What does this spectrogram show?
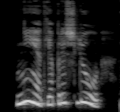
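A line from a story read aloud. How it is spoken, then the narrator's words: Happy laughing promise. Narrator (Russian): рассмеявшись счастливым смехом, пообещала Валерия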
